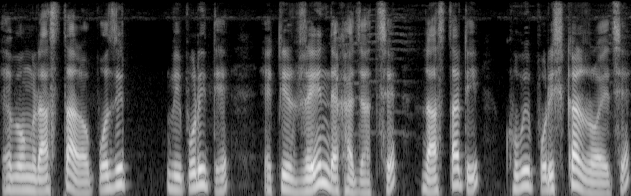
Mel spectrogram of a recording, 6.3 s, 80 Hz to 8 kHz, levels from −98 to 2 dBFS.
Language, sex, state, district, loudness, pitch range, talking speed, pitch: Bengali, male, Tripura, Dhalai, -19 LUFS, 130-160 Hz, 115 wpm, 145 Hz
